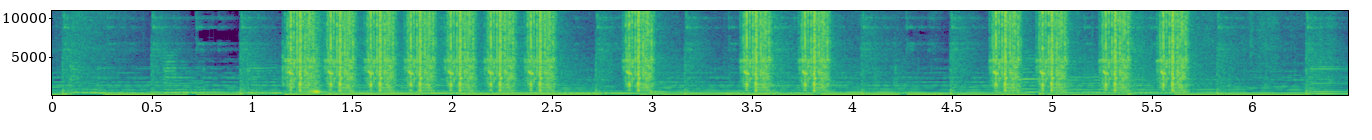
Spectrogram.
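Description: Nikon D3300 DSLR's shutter and mirror firing in continuous burst mode: several runs of rapid clicks, about six a second, starting about a second in, with short pauses between runs.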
